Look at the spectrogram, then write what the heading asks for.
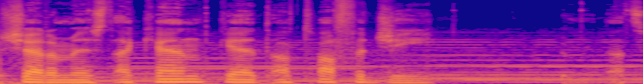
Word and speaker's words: Autophagy: I can't get Autophagy. That's how it's pronounced.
